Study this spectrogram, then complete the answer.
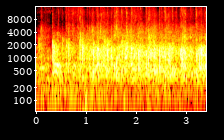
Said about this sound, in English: Over 500,000 manufacturing jobs we've created. Yeah, clap on that, please, because I'm proud of that.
